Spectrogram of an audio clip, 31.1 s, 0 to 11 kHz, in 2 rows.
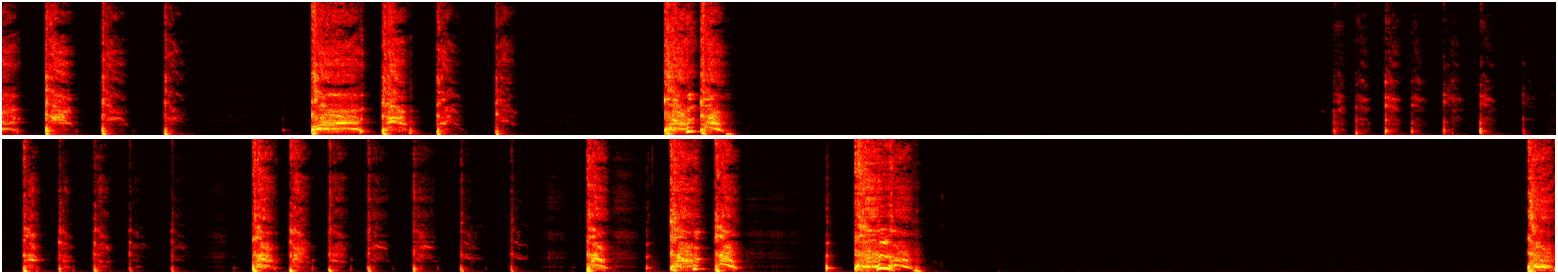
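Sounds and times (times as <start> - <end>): man coughing: 0.0 - 1.9, 3.1 - 5.2, 6.6 - 7.4, 13.3 - 17.4, 18.0 - 20.8, 21.4 - 23.0, 23.8 - 24.9, 30.8 - 31.0.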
